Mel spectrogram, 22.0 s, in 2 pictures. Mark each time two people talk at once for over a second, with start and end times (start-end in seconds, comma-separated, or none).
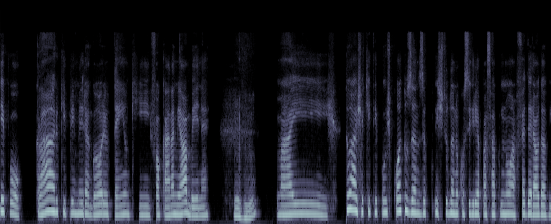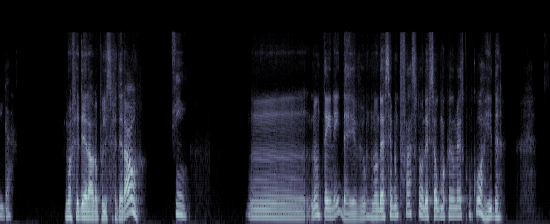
none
